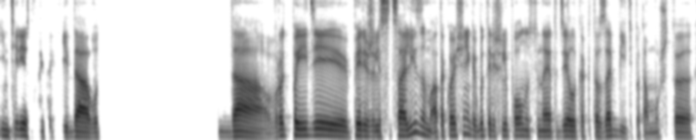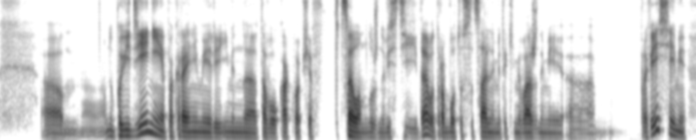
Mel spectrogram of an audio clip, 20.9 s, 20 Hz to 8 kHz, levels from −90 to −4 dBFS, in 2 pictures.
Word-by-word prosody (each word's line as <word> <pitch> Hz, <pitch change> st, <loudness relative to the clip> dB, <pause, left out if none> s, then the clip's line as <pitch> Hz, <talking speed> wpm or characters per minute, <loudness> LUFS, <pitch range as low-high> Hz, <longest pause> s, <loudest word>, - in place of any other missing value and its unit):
интересные 130 Hz, 0 st, -2 dB
такие, 105 Hz, -, -9 dB
да, 105 Hz, -1 st, +6 dB
вот. 100 Hz, +1 st, -6 dB, 1.8 s
Да, 105 Hz, -3 st, +3 dB, 0.2 s
вроде 130 Hz, 0 st, -2 dB
по 135 Hz, -1 st, +5 dB
идее 130 Hz, -4 st, +3 dB
пережили 115 Hz, 0 st, 0 dB
социализм, 125 Hz, -, +4 dB
а -, -, +1 dB
такое 130 Hz, -, -1 dB
ощущение, 155 Hz, +4 st, -2 dB
как 120 Hz, -2 st, -6 dB
будто 130 Hz, +1 st, -2 dB
решили 125 Hz, +2 st, -5 dB
полностью 120 Hz, -2 st, -4 dB
на 115 Hz, 0 st, 0 dB
это 105 Hz, -, -8 dB
дело 115 Hz, 0 st, +1 dB
как-то 105 Hz, 0 st, -6 dB
забить, 115 Hz, -3 st, -2 dB
потому 95 Hz, +2 st, -10 dB
что, 100 Hz, -2 st, -3 dB, 0.7 s
ам, 85 Hz, -2 st, -11 dB, 0.4 s
ну, 115 Hz, -1 st, -11 dB
поведение, 125 Hz, -, -1 dB
по 110 Hz, -, -5 dB
крайней 105 Hz, -1 st, -1 dB
мере 95 Hz, -1 st, -6 dB
именно 95 Hz, -2 st, -8 dB
того, 95 Hz, -2 st, -5 dB
как, -, -, -6 dB
вообще, -, -, -7 dB
в -, -, -11 dB, 0.3 s
в -, -, -4 dB
целом 95 Hz, -2 st, +7 dB
нужно 95 Hz, -1 st, -12 dB
вести, 95 Hz, -1 st, -2 dB
да, -, -, 0 dB
вот, -, -, -1 dB
вот -, -, -14 dB
работу 95 Hz, -1 st, -5 dB
с -, -, -1 dB
социальными 95 Hz, -2 st, 0 dB
такими 95 Hz, -, -14 dB
важными, 90 Hz, -1 st, -5 dB
а, 85 Hz, -1 st, -18 dB, 0.7 s
профессиями, 140 Hz, -, +2 dB
105 Hz, 140 wpm, -25 LUFS, 95-125 Hz, 1.8 s, целом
